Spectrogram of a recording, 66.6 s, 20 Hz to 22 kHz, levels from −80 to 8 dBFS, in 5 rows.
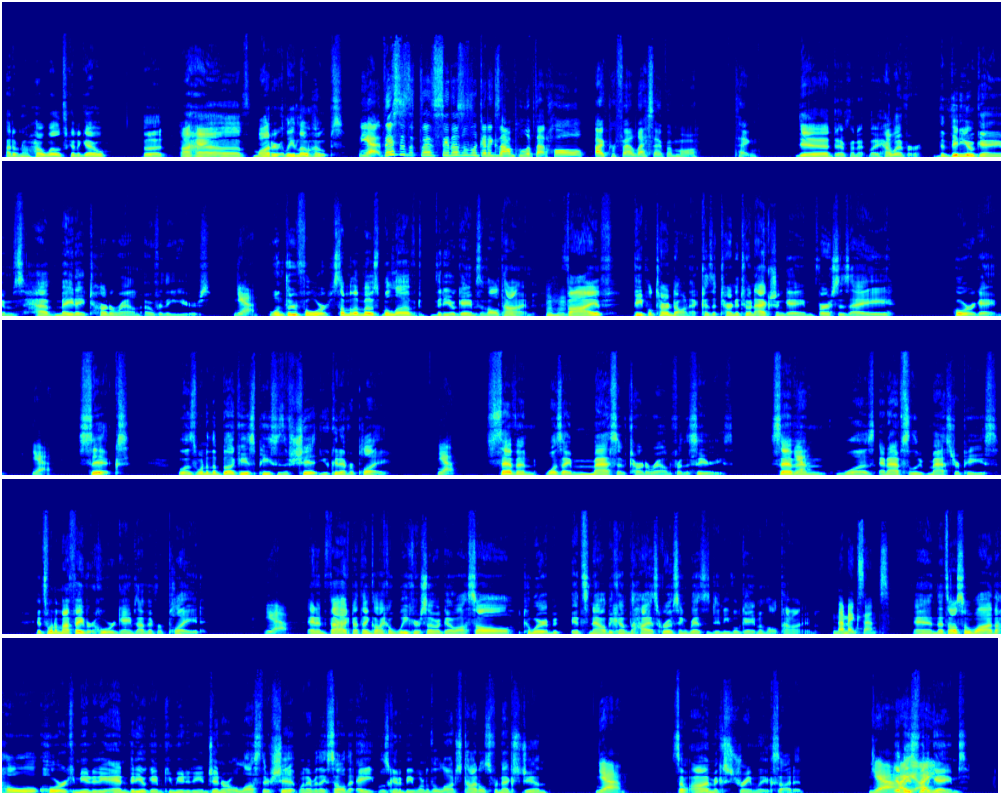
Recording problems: none

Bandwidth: 17.5 kHz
